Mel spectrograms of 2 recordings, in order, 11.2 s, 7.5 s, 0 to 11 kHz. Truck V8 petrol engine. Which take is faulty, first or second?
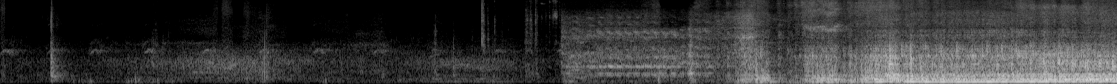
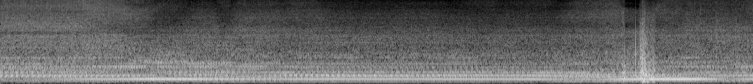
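first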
